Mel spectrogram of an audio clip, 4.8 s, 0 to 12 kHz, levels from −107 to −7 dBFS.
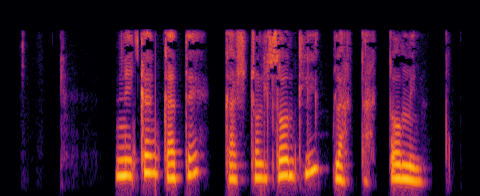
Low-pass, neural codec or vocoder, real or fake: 7.2 kHz; none; real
